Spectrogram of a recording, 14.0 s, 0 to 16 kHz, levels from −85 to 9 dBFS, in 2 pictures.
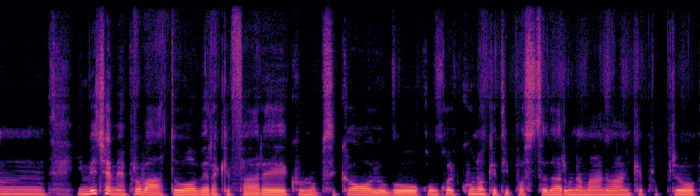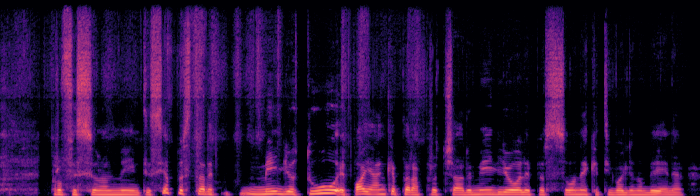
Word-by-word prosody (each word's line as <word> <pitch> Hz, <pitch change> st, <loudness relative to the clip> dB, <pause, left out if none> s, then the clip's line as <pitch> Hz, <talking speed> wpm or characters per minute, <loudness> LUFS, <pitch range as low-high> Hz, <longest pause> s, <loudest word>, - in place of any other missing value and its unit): mhmm, 185 Hz, -1 st, -4 dB, 0.3 s
invece 240 Hz, +6 st, +3 dB
hai -, -, -1 dB
mai 170 Hz, -2 st, -3 dB
provato 165 Hz, -3 st, +1 dB
avere 160 Hz, 0 st, +1 dB
a -, -, -3 dB
che 160 Hz, 0 st, -7 dB
fare 160 Hz, +1 st, +2 dB
con 160 Hz, +1 st, -6 dB
uno 155 Hz, -1 st, -4 dB
psicologo 155 Hz, +1 st, +1 dB
o 155 Hz, -, +1 dB
con 160 Hz, +1 st, -3 dB
qualcuno 185 Hz, +3 st, 0 dB
che 170 Hz, 0 st, -4 dB
ti 155 Hz, -1 st, -7 dB
possa 155 Hz, +1 st, -4 dB
dare 160 Hz, -1 st, +1 dB
una 165 Hz, 0 st, -1 dB
mano 165 Hz, 0 st, -1 dB
anche 160 Hz, -1 st, -4 dB
proprio 160 Hz, 0 st, -1 dB, 0.5 s
professionalmente, 165 Hz, -2 st, 0 dB
sia 150 Hz, -1 st, -1 dB
per 250 Hz, -, +1 dB
stare 195 Hz, -4 st, 0 dB, 0.3 s
m 190 Hz, -2 st, -2 dB
meglio 200 Hz, -1 st, +2 dB
tu 250 Hz, +7 st, +4 dB
e 170 Hz, -, +5 dB
poi 195 Hz, +4 st, +2 dB
anche 185 Hz, +3 st, -2 dB
per 185 Hz, -1 st, +2 dB
approcciare 165 Hz, 0 st, -2 dB
meglio 175 Hz, +1 st, +2 dB
le 170 Hz, -1 st, +3 dB
persone 170 Hz, +1 st, -2 dB
che 160 Hz, -, -11 dB
ti 165 Hz, +1 st, -10 dB
vogliono 160 Hz, 0 st, -1 dB
bene. 150 Hz, -1 st, 0 dB
165 Hz, 180 wpm, -20 LUFS, 160-180 Hz, 0.5 s, e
